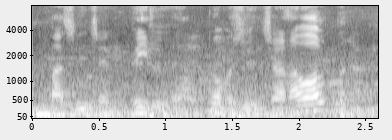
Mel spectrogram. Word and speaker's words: Willer: Ancora oggi lo confesso, leggo tutti i mesi Tex Willer, che non si dice Willer, ma si dice Willer, come si dice una volta, e quello lo leggo, è l'ultimo aggancio.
